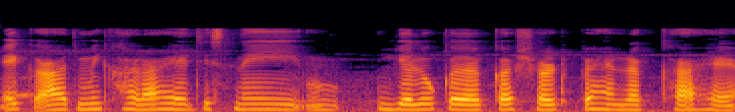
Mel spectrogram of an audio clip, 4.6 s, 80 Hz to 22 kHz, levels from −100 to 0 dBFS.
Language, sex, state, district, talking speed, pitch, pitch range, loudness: Hindi, female, Uttar Pradesh, Muzaffarnagar, 155 wpm, 185 Hz, 175-190 Hz, -19 LUFS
